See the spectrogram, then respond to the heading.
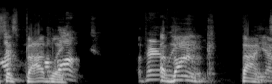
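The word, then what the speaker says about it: Afanc: Avank. Thanks. Yeah, apparently it's more like a V. Okay. Avank sounds good. Well, the VF shift makes sense.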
